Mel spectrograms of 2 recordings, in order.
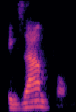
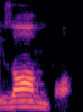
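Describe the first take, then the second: First: The first vowel is a light, bright a. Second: The first vowel is a heavy, dark a. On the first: The speaker calls it right. "This is again light" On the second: The speaker calls it wrong. "We don't say example"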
